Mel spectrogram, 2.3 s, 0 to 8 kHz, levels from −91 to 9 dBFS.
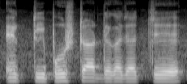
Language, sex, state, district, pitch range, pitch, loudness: Bengali, male, Assam, Hailakandi, 115-125 Hz, 120 Hz, -15 LUFS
